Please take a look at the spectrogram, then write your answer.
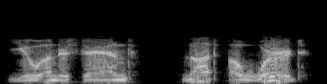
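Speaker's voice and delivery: threatening, dark, deep, slow menacing voice. Speaking to Oldbury, his voice suddenly deepens with menace. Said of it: "His voice suddenly deepened with menace".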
